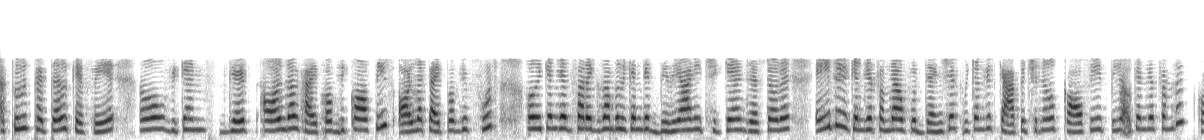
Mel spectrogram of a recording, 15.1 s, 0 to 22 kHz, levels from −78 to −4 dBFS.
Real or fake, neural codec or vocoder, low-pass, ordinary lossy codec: fake; codec, 16 kHz, 1.1 kbps, Voila-Tokenizer; 7.2 kHz; AAC, 16 kbps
